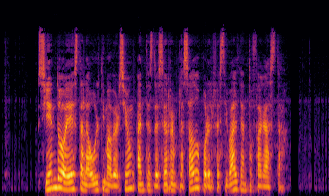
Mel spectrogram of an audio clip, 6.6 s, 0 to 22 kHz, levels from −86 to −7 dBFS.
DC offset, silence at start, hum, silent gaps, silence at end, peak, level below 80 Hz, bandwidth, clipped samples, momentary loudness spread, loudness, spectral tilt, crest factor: under 0.1%; 0.75 s; none; none; 0.9 s; -4 dBFS; -60 dBFS; 12.5 kHz; under 0.1%; 11 LU; -21 LUFS; -4.5 dB/octave; 18 dB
